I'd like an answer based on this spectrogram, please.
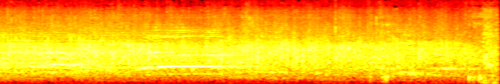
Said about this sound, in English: Somebody say praise the Lord. Let's clap our hands, lift our voice, and give God some praise and magnify him.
